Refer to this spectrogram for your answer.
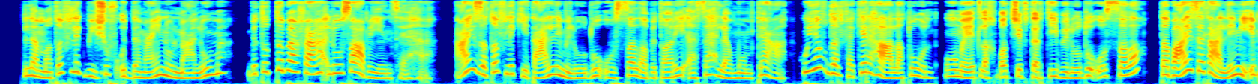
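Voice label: AR F commercial EG, Egyptian Arabic, female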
